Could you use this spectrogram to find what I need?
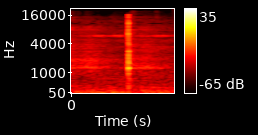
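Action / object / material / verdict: knock / steel exhaust valves in a cylinder head / steel / well-seated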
